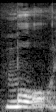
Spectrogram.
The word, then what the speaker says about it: Mohr: There's another book called Playing Big by Tara Mohr. So her surname is spelled M-O-H-R.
